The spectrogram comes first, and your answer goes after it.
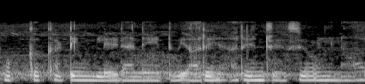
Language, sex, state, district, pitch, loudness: Telugu, female, Andhra Pradesh, Sri Satya Sai, 195 Hz, -17 LUFS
